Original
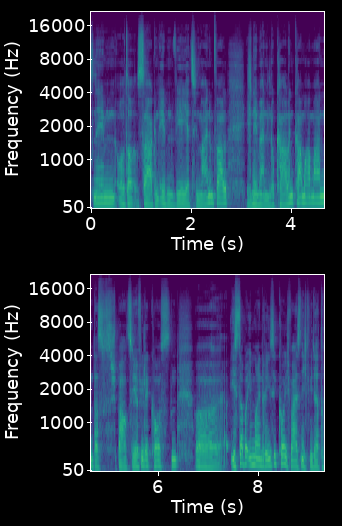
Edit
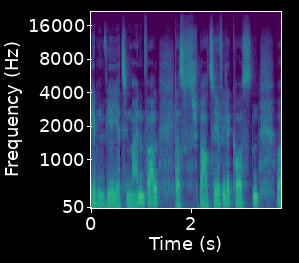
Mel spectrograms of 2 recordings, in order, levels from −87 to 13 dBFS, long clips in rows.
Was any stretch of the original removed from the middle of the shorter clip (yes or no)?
yes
